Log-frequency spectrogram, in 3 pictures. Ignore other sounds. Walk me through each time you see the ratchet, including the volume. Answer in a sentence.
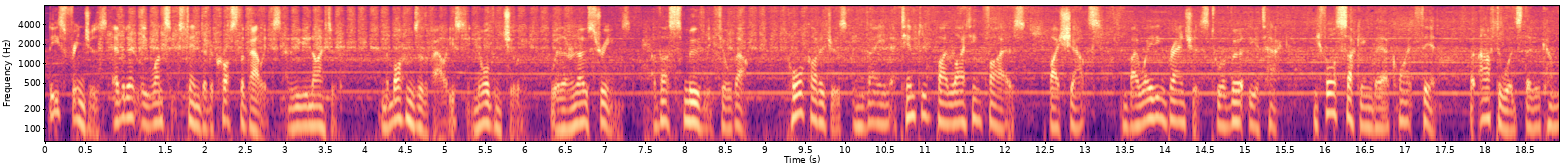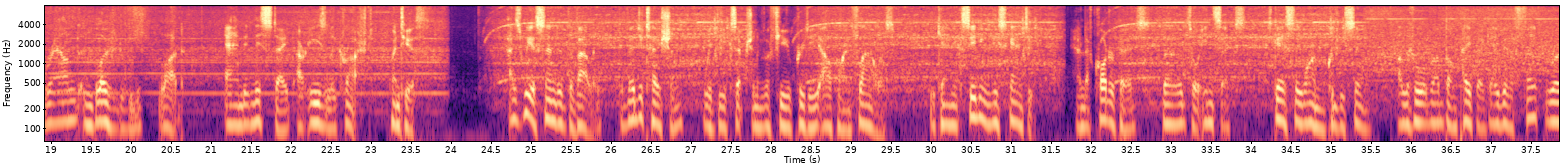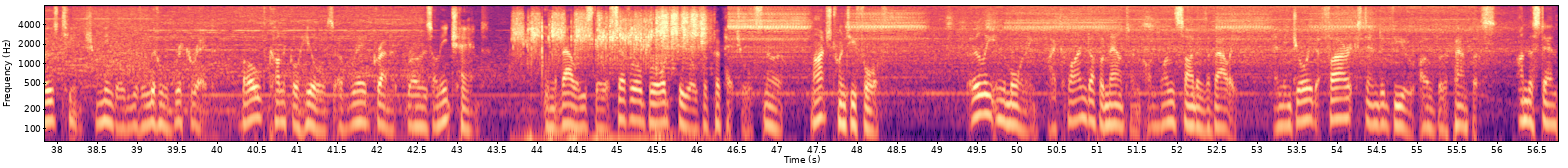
You can't hear the ratchet here.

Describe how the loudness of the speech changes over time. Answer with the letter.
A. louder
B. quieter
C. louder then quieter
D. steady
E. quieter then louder
D.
